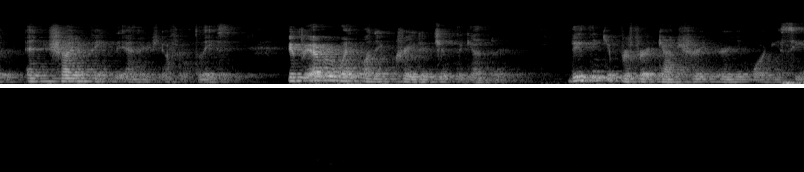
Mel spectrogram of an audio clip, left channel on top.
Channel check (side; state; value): right; silent; 54 dB below the other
